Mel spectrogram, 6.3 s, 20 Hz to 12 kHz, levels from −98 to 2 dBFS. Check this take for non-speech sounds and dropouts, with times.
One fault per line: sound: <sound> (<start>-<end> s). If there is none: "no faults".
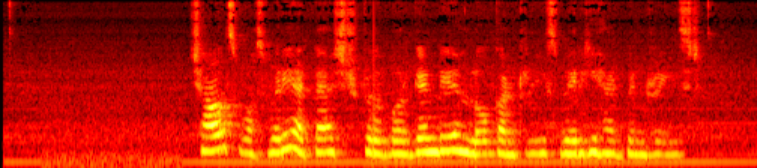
no faults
